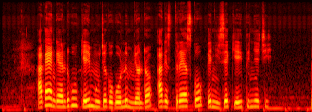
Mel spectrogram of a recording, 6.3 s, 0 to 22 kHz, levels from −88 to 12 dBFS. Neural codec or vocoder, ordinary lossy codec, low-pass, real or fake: none; none; none; real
